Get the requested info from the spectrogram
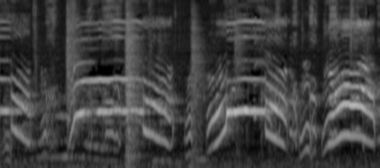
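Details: Three-week-old Alaskan Klee Kai puppy giving a run of high, whining whimpers and yelps, each rising then sliding down, about one every second or two, with several soft thuds between them.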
